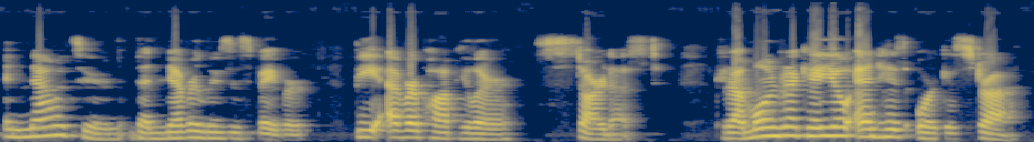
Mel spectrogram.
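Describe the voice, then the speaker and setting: A genteel, formal female radio announcer played by an actress in a 1930s-style radio play. Her voice is fairly low and the recording is dull and lo-fi. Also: lively intonation, a little slow. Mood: genteel, presentational. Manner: formal, presentational. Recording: dull, lo-fi sound.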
